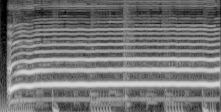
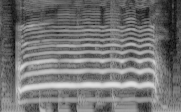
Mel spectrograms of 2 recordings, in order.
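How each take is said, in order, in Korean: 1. 외침에 강한 컴프레션이 걸려 있어요. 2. 외침에 약한 컴프레션만 걸려 있어요. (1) "지금 컴프레서를 확 올렸어요" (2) "컴프레서가 지금 어느 정도 잡아주고 있는 상황이긴 하거든요"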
